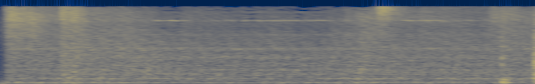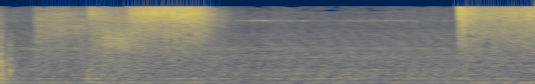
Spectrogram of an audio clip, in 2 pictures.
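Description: Handheld wig steamer hissing steadily, with two louder bursts of steam: one about five seconds in and one near the end.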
